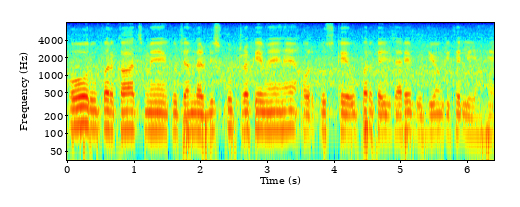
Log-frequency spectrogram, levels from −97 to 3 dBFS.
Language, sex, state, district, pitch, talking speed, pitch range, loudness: Hindi, male, Rajasthan, Bikaner, 115 Hz, 175 wpm, 105-120 Hz, -18 LUFS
